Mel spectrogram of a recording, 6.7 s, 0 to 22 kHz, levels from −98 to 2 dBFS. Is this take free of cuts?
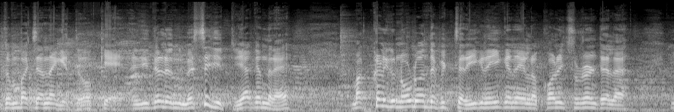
yes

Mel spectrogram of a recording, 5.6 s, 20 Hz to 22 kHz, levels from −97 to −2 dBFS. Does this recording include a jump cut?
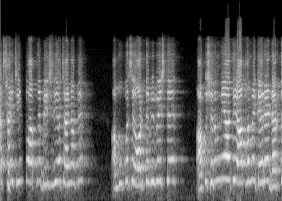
no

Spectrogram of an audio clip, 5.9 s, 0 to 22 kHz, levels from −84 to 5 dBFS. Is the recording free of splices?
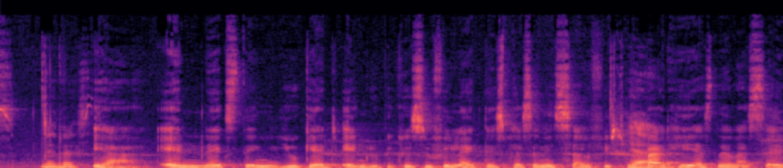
yes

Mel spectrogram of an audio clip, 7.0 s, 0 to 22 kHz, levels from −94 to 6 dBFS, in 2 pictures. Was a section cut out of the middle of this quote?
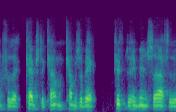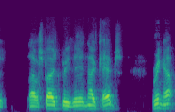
no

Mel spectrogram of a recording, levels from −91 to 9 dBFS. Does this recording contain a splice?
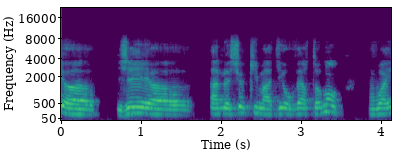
no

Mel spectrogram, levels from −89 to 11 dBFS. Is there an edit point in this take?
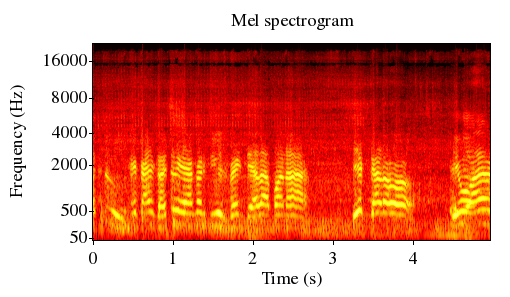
no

